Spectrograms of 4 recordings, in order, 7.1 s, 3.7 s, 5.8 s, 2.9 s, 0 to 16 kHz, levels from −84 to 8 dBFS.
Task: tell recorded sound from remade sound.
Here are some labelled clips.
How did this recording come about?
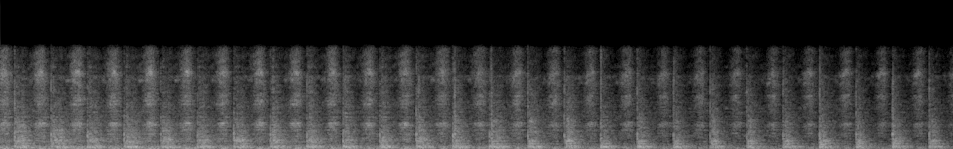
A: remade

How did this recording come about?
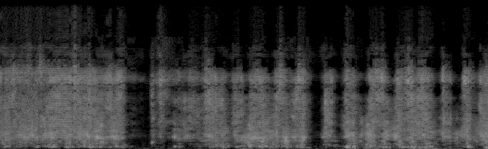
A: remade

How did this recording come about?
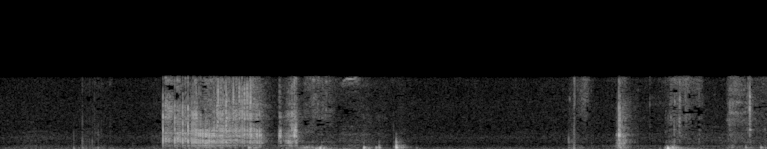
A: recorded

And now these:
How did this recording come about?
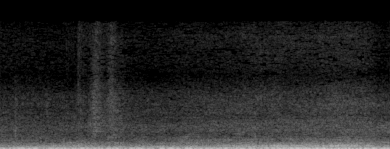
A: recorded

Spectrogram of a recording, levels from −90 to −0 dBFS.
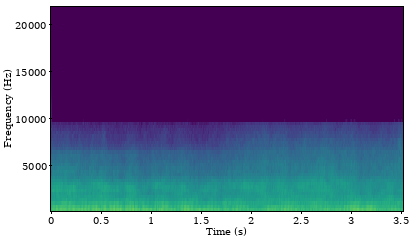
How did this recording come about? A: remade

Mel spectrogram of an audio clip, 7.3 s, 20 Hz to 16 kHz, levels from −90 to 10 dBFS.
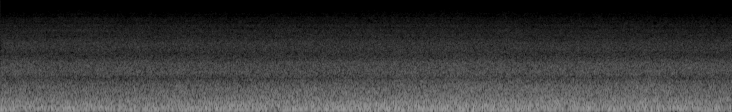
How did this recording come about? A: recorded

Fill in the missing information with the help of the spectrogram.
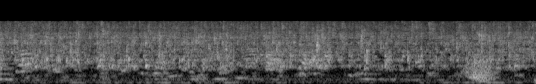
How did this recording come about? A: recorded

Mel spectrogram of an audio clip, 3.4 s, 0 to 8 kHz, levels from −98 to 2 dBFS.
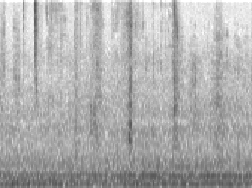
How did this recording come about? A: recorded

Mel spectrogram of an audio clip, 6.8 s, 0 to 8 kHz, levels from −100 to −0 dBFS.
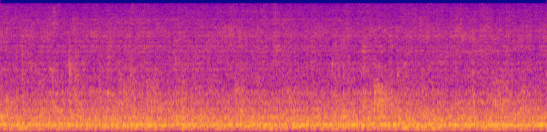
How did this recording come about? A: remade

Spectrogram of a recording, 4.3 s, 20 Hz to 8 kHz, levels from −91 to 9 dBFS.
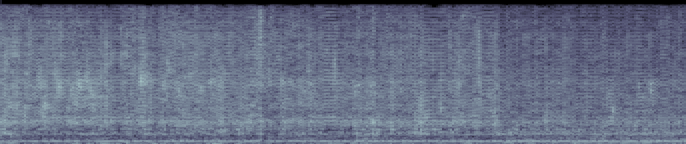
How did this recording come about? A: remade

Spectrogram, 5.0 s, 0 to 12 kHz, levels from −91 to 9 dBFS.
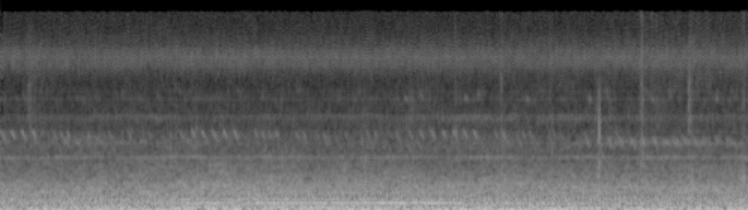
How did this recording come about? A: remade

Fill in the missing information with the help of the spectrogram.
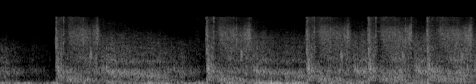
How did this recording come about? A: recorded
